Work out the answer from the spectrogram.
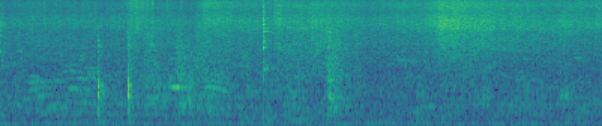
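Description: Fried noodles sizzling on a hot flat griddle, a steady hiss. A few sharp clicks and scrapes come from the cooking utensils knocking against the griddle and bowl, the loudest in the first second.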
